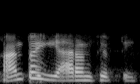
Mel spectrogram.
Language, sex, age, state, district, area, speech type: Marathi, male, 18-30, Maharashtra, Nanded, rural, conversation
